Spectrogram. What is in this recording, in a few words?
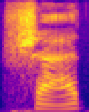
"shat5", taiwanese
